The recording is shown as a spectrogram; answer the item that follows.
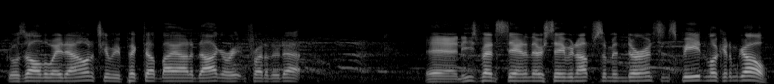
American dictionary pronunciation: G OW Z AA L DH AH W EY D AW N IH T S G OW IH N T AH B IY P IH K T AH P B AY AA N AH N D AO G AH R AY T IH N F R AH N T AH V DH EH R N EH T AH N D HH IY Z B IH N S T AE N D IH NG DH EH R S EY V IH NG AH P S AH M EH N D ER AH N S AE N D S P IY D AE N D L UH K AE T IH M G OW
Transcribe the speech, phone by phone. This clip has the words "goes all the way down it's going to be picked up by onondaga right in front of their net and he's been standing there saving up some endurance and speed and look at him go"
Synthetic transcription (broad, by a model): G OW Z AA L DH AH W EY D AW N IH T S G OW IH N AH B IY P IH K T AH P B AY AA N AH D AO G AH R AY IH N F R AH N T AH V DH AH R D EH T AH N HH IY Z B IH N S T AE N D IH NG DH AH R S EY V IH NG AH P S AH M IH N D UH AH N S N S P IY D N L UH K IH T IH M G OW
